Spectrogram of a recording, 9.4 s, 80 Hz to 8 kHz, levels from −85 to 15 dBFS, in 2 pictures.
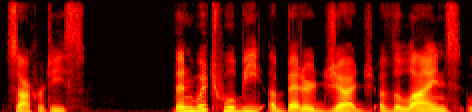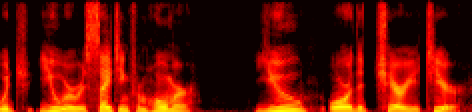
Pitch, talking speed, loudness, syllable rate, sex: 175 Hz, 135 wpm, -19 LUFS, 4.1 syllables/s, male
